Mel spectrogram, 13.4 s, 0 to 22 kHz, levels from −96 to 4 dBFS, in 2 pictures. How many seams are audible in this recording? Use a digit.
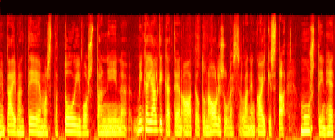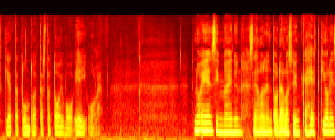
0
